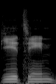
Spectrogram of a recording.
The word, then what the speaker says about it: guillotine: for the first time via Simon's publishing imprint, Guillotine Press. I know it's pronounced guillotine, but I don't care.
